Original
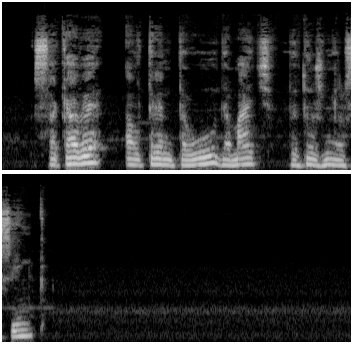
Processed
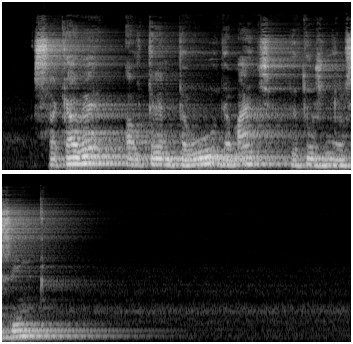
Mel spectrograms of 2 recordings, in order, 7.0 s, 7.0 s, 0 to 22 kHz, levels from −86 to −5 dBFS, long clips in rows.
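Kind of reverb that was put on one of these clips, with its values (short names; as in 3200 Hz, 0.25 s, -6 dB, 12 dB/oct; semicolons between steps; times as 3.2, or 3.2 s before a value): FDN reverb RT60 1.7 s, low-frequency decay 1.2×, high-frequency decay 0.8×, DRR 5.5 dB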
